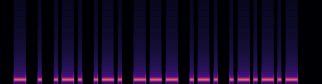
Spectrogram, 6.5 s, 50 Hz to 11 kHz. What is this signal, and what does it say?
Morse code, heard as a keyed tone, about 15 wpm, 700 Hz. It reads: TERROR.
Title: A Sound Of Thunder 15wpm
